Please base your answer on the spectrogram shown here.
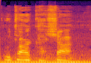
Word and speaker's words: Uttarkashi: It's called Uttarkashi. I guess that's the pronunciation in English.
